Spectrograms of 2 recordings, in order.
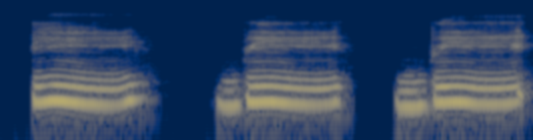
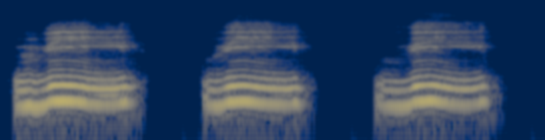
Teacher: B, B, B is with 2 lips, and V, V, V is with my teeth touching my lower lip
